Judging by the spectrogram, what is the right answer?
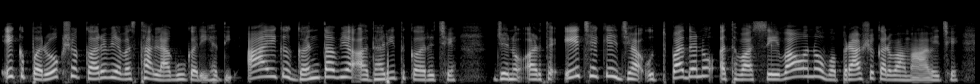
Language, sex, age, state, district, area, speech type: Gujarati, female, 18-30, Gujarat, Valsad, rural, spontaneous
